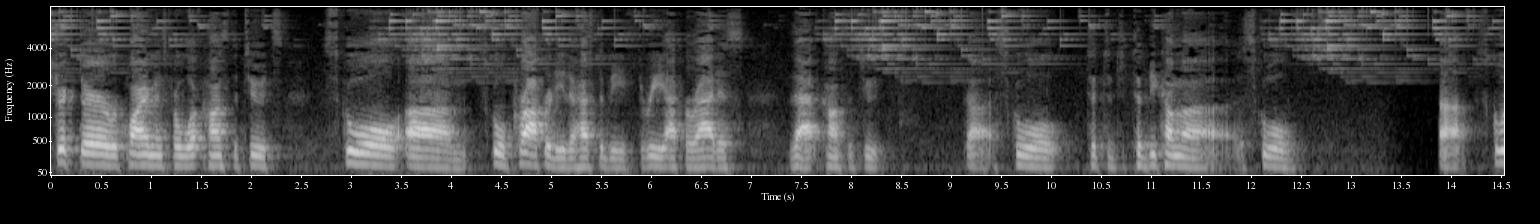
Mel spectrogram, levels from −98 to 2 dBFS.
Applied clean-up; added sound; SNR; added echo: none; Wind chime; 17 dB; none.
